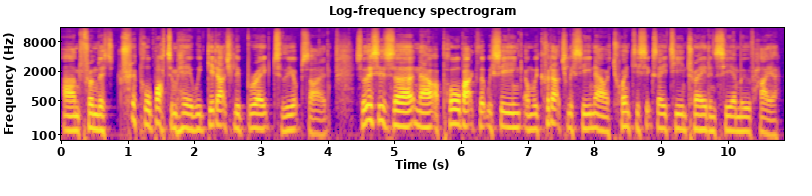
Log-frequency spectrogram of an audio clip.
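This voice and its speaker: A man's voice: medium pitch, steady tone, normal speed, no echo. A man with a head cold and a blocked nose, hosting a live trading webinar and walking through charts step by step in a chatty way. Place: working from a laptop in a home setting. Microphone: laptop.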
